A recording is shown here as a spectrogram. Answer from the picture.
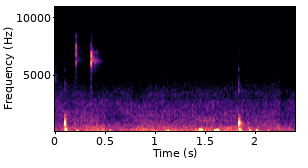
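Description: A handful of short, irregular computer clicks over faint background hiss.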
